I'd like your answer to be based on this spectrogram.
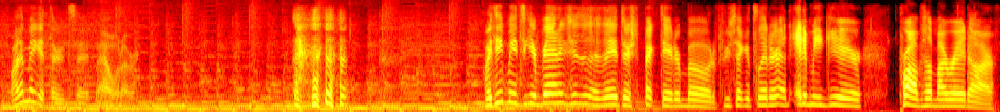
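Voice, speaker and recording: A man narrates a visual novel in let's play style, with a joking, playful manner. His voice is on the higher side. Game music is clearly audible behind him. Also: animated, moderate pace, pauses often, sharp tone. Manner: playful, jokey. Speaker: gamer reading a visual novel aloud.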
